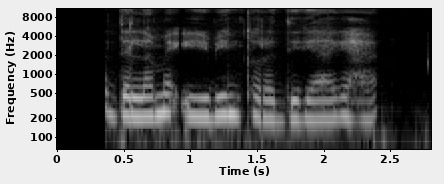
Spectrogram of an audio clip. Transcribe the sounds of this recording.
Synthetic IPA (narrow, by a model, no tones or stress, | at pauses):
d̪ɐlɐmɐʔiːβɪŋkʰɐɾɔd̪ɪɣaːɣɐɦɐ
